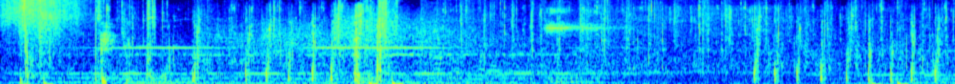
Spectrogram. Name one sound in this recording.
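Hands and feet scrape and thud while climbing a wall.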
